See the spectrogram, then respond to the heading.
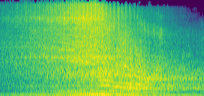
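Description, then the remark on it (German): A car engine revs up loudly and speeds off, its roar swelling to a peak and then fading as the vehicle pulls away. “steig in den Wagen, schnell!”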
